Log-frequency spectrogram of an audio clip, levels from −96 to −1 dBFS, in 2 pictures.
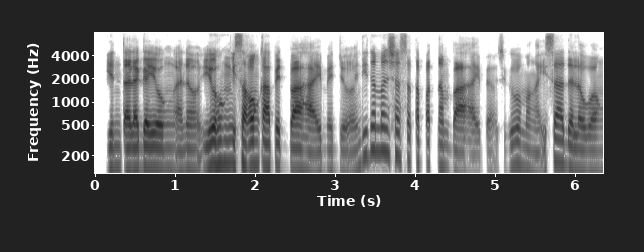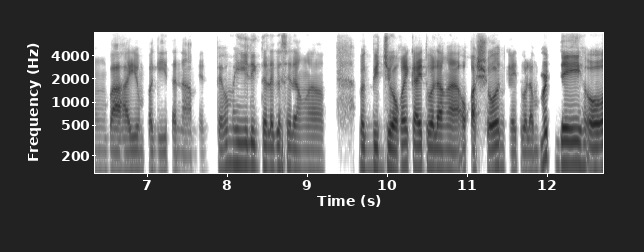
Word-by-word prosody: ‘Yon 130 Hz, 0 st, -3 dB
talaga 125 Hz, +1 st, +4 dB
yung 125 Hz, -1 st, +1 dB
ano, 125 Hz, +1 st, -3 dB
yung 155 Hz, +3 st, +3 dB
isa 145 Hz, -, +3 dB
kong 150 Hz, +1 st, +4 dB
kapitbahay 125 Hz, -6 st, +3 dB
medyo 115 Hz, -1 st, -9 dB
hindi 200 Hz, +11 st, -9 dB
naman 235 Hz, -1 st, -1 dB
siya 205 Hz, -1 st, -2 dB
sa 175 Hz, -, -8 dB
tapat 155 Hz, -2 st, -4 dB
ng 135 Hz, -2 st, -5 dB
bahay, 105 Hz, -2 st, +1 dB
pero -, -, -15 dB
siguro 145 Hz, +6 st, -8 dB
mga 120 Hz, -4 st, -10 dB
isa, 165 Hz, -2 st, -1 dB
dalawang 120 Hz, -3 st, -3 dB
bahay 115 Hz, 0 st, 0 dB
yung 115 Hz, -, -9 dB
pagitan 110 Hz, 0 st, -10 dB
namin. 110 Hz, +2 st, -13 dB
Pero 125 Hz, -, -7 dB
mahilig 145 Hz, -1 st, -3 dB
talaga 130 Hz, -1 st, -3 dB
silang, 125 Hz, -3 st, -4 dB
ah, 120 Hz, -1 st, -6 dB, 0.5 s
mag-videoke 130 Hz, +2 st, +1 dB
kahit 135 Hz, -1 st, +6 dB
walang, 125 Hz, -1 st, +2 dB
ah, 115 Hz, -1 st, +1 dB
okasyon 135 Hz, -2 st, +1 dB
kahit 110 Hz, 0 st, -7 dB
walang 115 Hz, 0 st, -6 dB
birthday, 155 Hz, -6 st, +4 dB
oo. 130 Hz, 0 st, +6 dB
125 Hz, 185 wpm, -25 LUFS, 115-145 Hz, 0.5 s, kahit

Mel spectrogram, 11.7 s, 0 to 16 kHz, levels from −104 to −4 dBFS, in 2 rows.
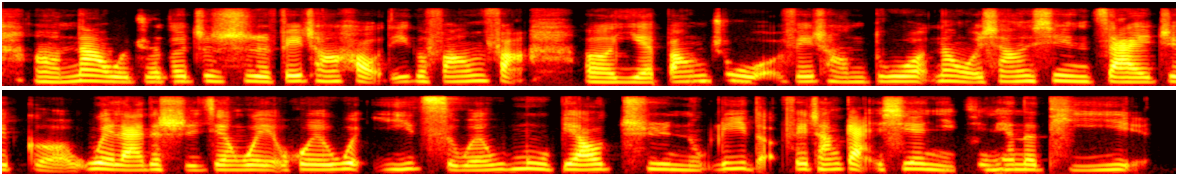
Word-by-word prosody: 嗯， 210 Hz, -2 st, -4 dB
那 240 Hz, -2 st, +6 dB
我 210 Hz, -1 st, -2 dB
觉 200 Hz, +1 st, -7 dB
得 220 Hz, +2 st, -5 dB
这 225 Hz, +2 st, -3 dB
是 220 Hz, -1 st, +2 dB
非 235 Hz, +4 st, +2 dB
常 230 Hz, -2 st, +1 dB
好 -, -, +1 dB
的 -, -, -12 dB
一 -, -, -5 dB
个 220 Hz, -, -6 dB
方 220 Hz, +3 st, -2 dB
法， -, -, 0 dB, 0.3 s
呃， 200 Hz, -1 st, +1 dB
也 190 Hz, 0 st, -2 dB
帮 215 Hz, +4 st, -1 dB
助 240 Hz, -2 st, -4 dB
我 -, -, -6 dB
非 220 Hz, -, -4 dB
常 205 Hz, -2 st, -6 dB
多， 220 Hz, +1 st, -1 dB
那 235 Hz, -1 st, -1 dB
我 195 Hz, -2 st, -3 dB
相 220 Hz, +3 st, 0 dB
信 235 Hz, -2 st, 0 dB
在 200 Hz, 0 st, +5 dB
这 215 Hz, +2 st, -1 dB
个 -, -, -8 dB
未 250 Hz, -2 st, +3 dB
来 195 Hz, -2 st, +5 dB
的 220 Hz, -, -1 dB
时 190 Hz, -2 st, +4 dB
间， 200 Hz, +1 st, -2 dB
我 210 Hz, -, 0 dB
也 195 Hz, -2 st, -4 dB
会 210 Hz, +2 st, -2 dB
为 245 Hz, +3 st, +1 dB
以 225 Hz, +3 st, -8 dB
此 245 Hz, -, +8 dB
为 190 Hz, 0 st, -5 dB
目 235 Hz, +3 st, -4 dB
标 215 Hz, +1 st, +3 dB
去 235 Hz, -2 st, 0 dB
努 195 Hz, -2 st, -11 dB
力 245 Hz, +5 st, -5 dB
的， 345 Hz, +7 st, -9 dB
非 235 Hz, -, -1 dB
常 220 Hz, 0 st, 0 dB
感 220 Hz, -, +3 dB
谢 240 Hz, +3 st, +5 dB
你 205 Hz, -5 st, -7 dB
今 210 Hz, -, -11 dB
天 215 Hz, 0 st, -5 dB
的 215 Hz, -1 st, -2 dB
提 200 Hz, -1 st, -5 dB
议。 200 Hz, +3 st, -9 dB
215 Hz, 295 characters per minute, -23 LUFS, 205-230 Hz, 0.3 s, 此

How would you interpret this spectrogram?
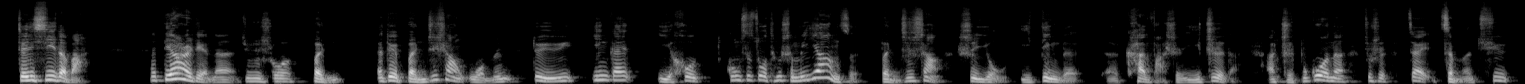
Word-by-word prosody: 珍 185 Hz, +1 st, +8 dB
惜 205 Hz, +3 st, +4 dB
的 180 Hz, -, +8 dB
吧。 -, -, -4 dB, 0.6 s
那 185 Hz, -, -1 dB
第 205 Hz, +5 st, +6 dB
二 245 Hz, -5 st, +9 dB
点 145 Hz, -, 0 dB
呢， 110 Hz, 0 st, -5 dB
就 145 Hz, -, -4 dB
是 140 Hz, -, 0 dB
说， 135 Hz, 0 st, -3 dB
本 105 Hz, -4 st, +2 dB, 0.3 s
呃， 150 Hz, -, -1 dB
对， 175 Hz, +1 st, +7 dB
本 115 Hz, -6 st, +3 dB
质 210 Hz, -, -3 dB
上 215 Hz, -3 st, -1 dB
我 110 Hz, -3 st, -2 dB
们 120 Hz, +9 st, -4 dB, 0.2 s
对 175 Hz, -5 st, +4 dB
于 160 Hz, +3 st, +1 dB
应 205 Hz, +1 st, 0 dB
该 195 Hz, -1 st, +1 dB, 0.2 s
以 120 Hz, -4 st, -1 dB
后 150 Hz, +5 st, -2 dB, 0.2 s
公 195 Hz, +1 st, -3 dB
司 200 Hz, +1 st, -4 dB
做 200 Hz, 0 st, 0 dB
成 180 Hz, +1 st, -4 dB
什 180 Hz, -4 st, -2 dB
么 175 Hz, -, +2 dB
样 310 Hz, -, +3 dB
子， 120 Hz, +3 st, -9 dB
本 115 Hz, -8 st, -2 dB
质 155 Hz, +2 st, -4 dB
上 160 Hz, -, -4 dB
是 140 Hz, -4 st, 0 dB
有 115 Hz, -6 st, -4 dB
一 110 Hz, -, -7 dB
定 110 Hz, +4 st, +2 dB
的 85 Hz, -2 st, -9 dB, 0.2 s
呃， -, -, -13 dB
看 -, -, 0 dB
法 -, -, -11 dB
是 100 Hz, -, -9 dB
一 105 Hz, +2 st, -3 dB
致 110 Hz, -, -1 dB
的。 -, -, -17 dB, 0.3 s
啊， -, -, -4 dB
只 105 Hz, -, -7 dB
不 150 Hz, -, -7 dB
过 205 Hz, +3 st, +5 dB
呢， 135 Hz, -5 st, -1 dB, 0.2 s
就 165 Hz, -, -7 dB
是 145 Hz, -3 st, -7 dB, 0.2 s
在 -, -, -1 dB
怎 -, -, 0 dB
么 -, -, -8 dB
去 175 Hz, -3 st, -8 dB
150 Hz, 235 characters per minute, -22 LUFS, 120-185 Hz, 0.6 s, 二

